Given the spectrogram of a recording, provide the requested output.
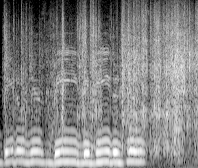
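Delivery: stammering over the name; tongue-tied stumble. Real, not acted. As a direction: trip over the word. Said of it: "like, tongue-tied".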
